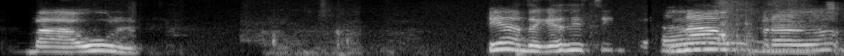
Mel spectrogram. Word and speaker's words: baúl: Para marcar que no se va a pronunciar como diptongo, sino que se van a dividir en dos sílabas. Entonces sería baúl.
